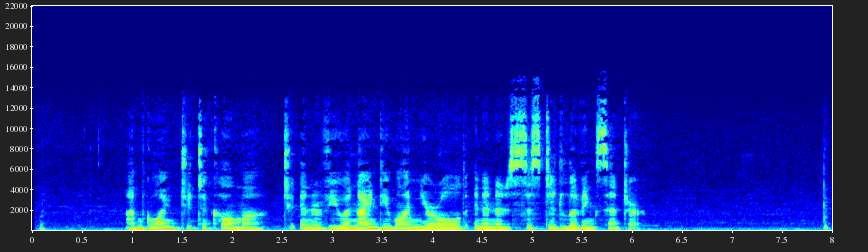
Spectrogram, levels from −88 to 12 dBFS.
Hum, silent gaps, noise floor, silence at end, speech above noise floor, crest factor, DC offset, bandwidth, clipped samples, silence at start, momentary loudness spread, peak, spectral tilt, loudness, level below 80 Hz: none; none; -56 dBFS; 0.05 s; 31 dB; 18 dB; under 0.1%; 14 kHz; under 0.1%; 0.1 s; 13 LU; -10 dBFS; -4.5 dB/octave; -26 LUFS; -62 dBFS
